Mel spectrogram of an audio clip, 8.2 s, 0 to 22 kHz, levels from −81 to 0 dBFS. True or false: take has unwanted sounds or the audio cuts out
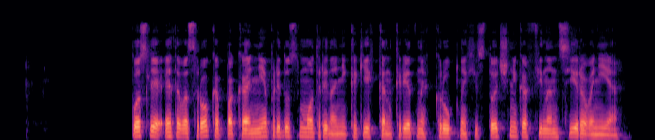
false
